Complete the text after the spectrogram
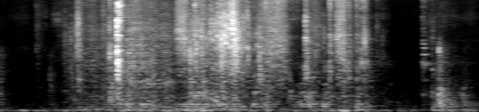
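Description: A folding metal gate rattles and clanks as it slides open.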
